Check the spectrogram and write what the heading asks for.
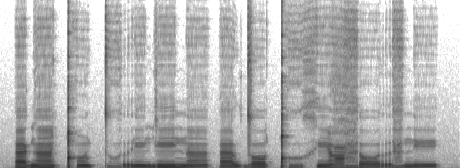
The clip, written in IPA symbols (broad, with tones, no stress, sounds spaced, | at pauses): a˥ ɡ ãː˥ ǃʰ ɔ̃˩ l tː ɔ̤˩ r ẽ˩ ɡ ẽː˥ n ã˩ | a˩ w d ɔː˥ ǃʰ ɔ̤˥ x ẽː˥ ʕ a̤˥ ɾ ɔː˩ r a̤˥ n e˩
